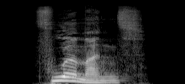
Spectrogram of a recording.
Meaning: genitive singular of Fuhrmann
- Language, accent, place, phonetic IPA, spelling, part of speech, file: German, Germany, Berlin, [ˈfuːɐ̯mans], Fuhrmanns, noun, De-Fuhrmanns.ogg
